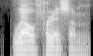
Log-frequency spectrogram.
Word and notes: welfarism: American English

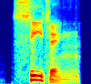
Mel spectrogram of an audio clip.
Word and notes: seating: British English

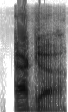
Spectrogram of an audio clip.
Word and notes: Aga: American English

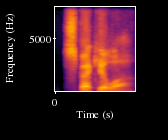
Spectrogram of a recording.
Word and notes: specula: American English

